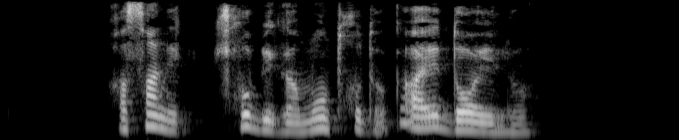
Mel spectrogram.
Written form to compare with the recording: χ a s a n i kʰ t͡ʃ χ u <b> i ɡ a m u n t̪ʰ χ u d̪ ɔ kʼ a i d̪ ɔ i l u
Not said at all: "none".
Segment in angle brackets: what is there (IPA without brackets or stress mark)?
b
